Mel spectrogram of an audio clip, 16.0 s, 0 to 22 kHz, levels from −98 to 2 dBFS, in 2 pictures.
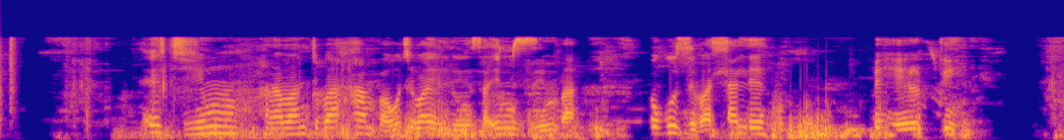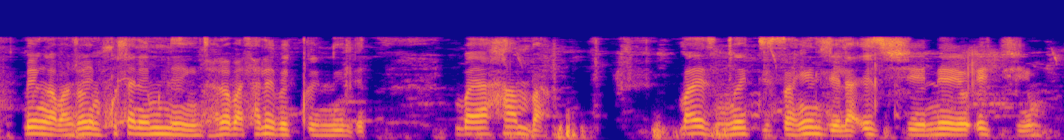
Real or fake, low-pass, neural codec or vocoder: real; 7.2 kHz; none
